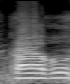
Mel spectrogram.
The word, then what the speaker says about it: Pavel: My name's Pavel. It's pronounced like gravel.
